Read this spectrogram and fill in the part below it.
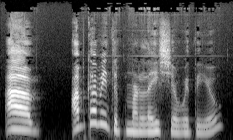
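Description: A woman with a Japanese accent, co-hosting a casual chat show, playful and quick to laugh. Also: medium pitch, sing-song, a bit bright, dry recording, studio quality. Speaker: podcast co-host.

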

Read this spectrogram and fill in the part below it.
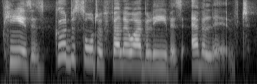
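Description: Woman reading as a loud jovial squire, middle-aged man, raised hearty voice, emphatic. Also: a little high, expressive, fairly quick, close to an everyday voice.

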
